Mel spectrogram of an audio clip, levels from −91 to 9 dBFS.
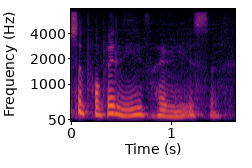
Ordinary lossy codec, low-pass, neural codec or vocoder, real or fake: none; 7.2 kHz; codec, 16 kHz, 0.7 kbps, FocalCodec; fake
